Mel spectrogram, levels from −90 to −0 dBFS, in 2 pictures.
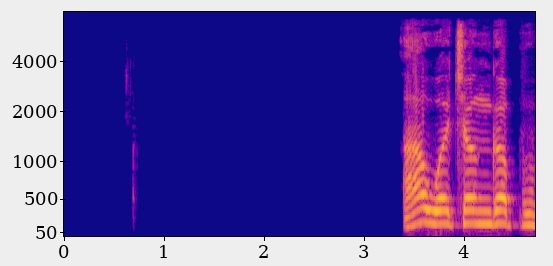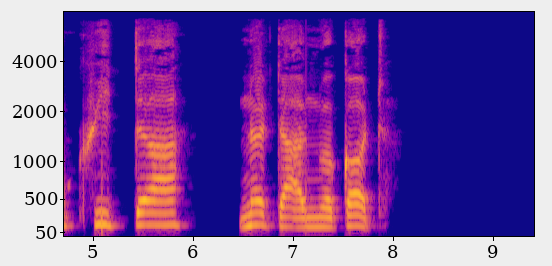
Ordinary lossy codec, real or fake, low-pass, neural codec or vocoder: MP3, 64 kbps; real; 7.2 kHz; none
